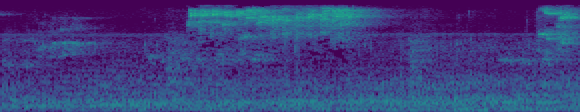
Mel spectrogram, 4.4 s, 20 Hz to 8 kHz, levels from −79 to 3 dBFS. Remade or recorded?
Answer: recorded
